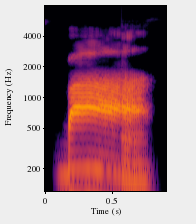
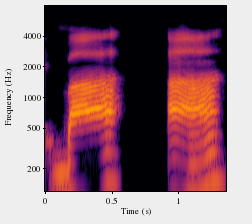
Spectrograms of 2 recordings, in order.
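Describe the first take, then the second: First: "va" drawn out slowly as one merged long vowel. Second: "va a" broken into two words with a gap; separated vowels. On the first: Teacher showing what we do say, long A. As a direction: stretch "va" into a single vaa, falling. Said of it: "like a long A". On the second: Teacher showing what we don't say, separated vowels. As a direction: say "va", stop, then "a". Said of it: "We don't say". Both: Shown as a demonstration.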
